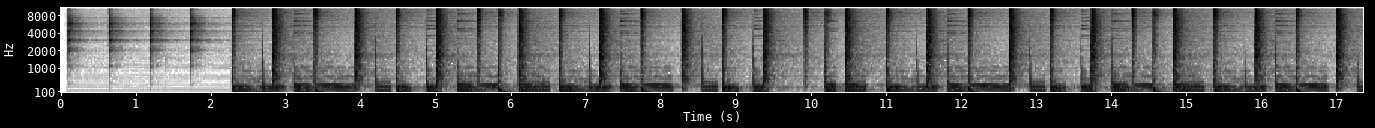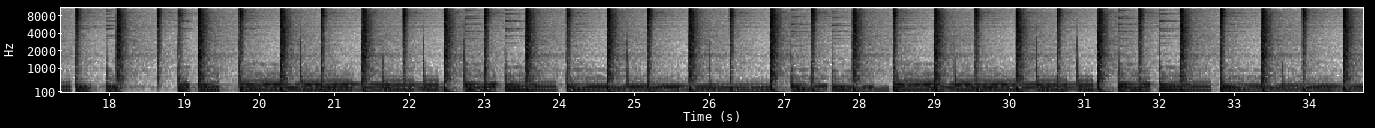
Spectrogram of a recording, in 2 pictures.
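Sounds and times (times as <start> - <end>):
rhythm backing: 0.0 - 34.7.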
